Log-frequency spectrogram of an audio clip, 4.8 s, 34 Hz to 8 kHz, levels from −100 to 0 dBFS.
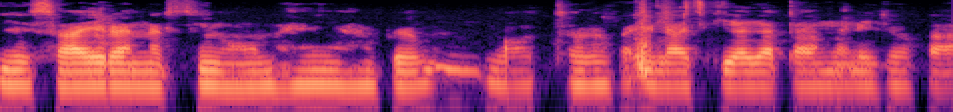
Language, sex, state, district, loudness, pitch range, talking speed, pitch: Hindi, male, Bihar, Araria, -22 LUFS, 125-130 Hz, 215 wpm, 125 Hz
